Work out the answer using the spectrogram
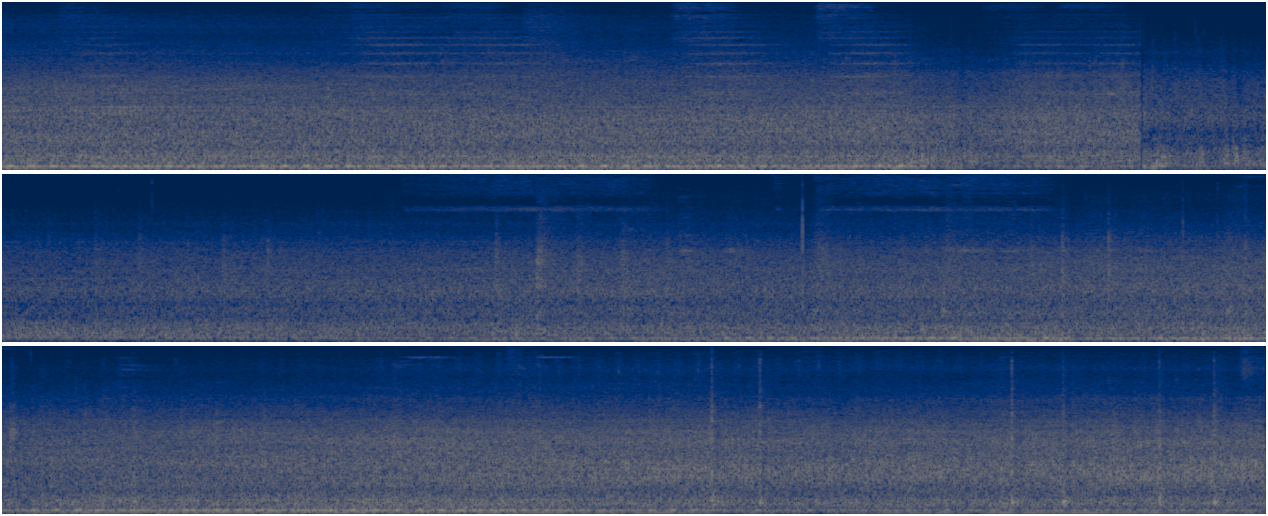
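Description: Trains running through a station: a GWR Hitachi intercity train passes with a steady low drone that drops away about seven seconds in. Then a diesel multiple unit approaches and runs past, its engine and wheel noise building through the second half.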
